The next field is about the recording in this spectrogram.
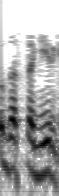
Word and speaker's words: دستگیر: دستگیر کہتے ہیں، تو دستگیر یہ چلے، یہ بھی ہمارا تلفظ درست ہو جائے، ہاتھ پکڑنے والا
